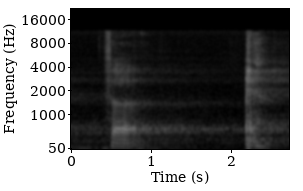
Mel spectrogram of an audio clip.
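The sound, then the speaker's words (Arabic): Throat clearing is demonstrated deliberately during a talk on prayer: two short, voiced, raspy 'ahem' sounds made by a man, spaced well apart. “طيب، قالوا إذا تنحنح”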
